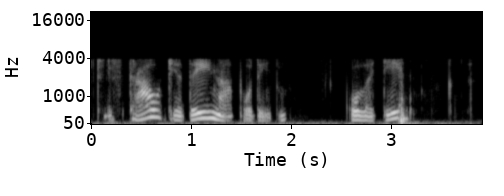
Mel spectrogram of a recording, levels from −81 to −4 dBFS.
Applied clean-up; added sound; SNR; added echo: neural diffusion model UNIVERSE++.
